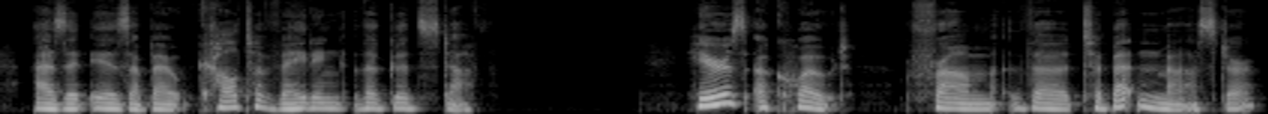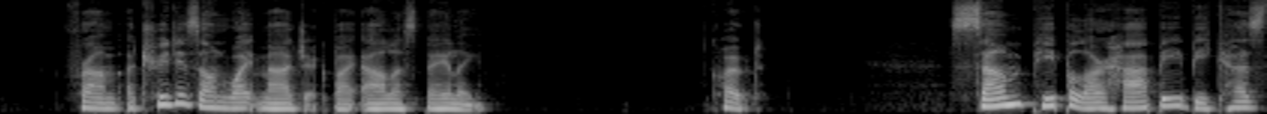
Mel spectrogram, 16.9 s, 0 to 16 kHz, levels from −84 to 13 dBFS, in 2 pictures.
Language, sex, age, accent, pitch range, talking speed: English, female, 50-69, American, 130-170 Hz, 105 wpm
